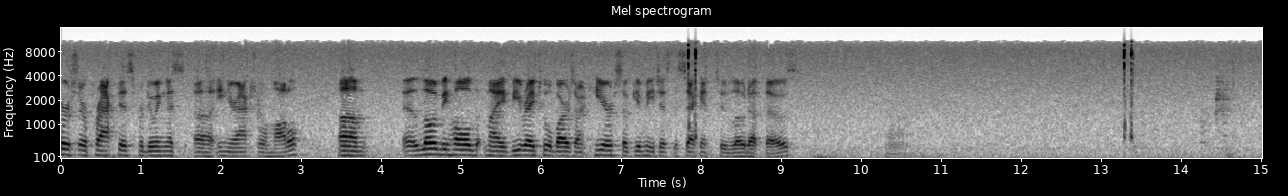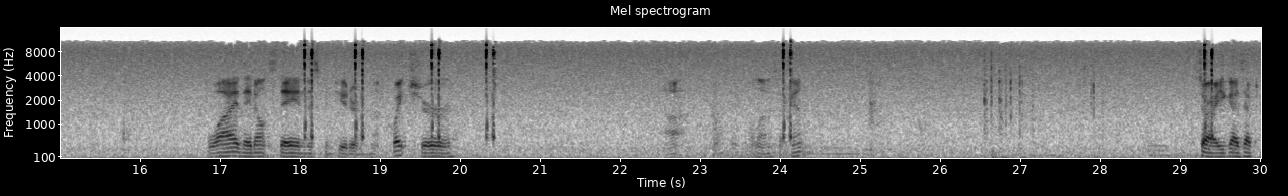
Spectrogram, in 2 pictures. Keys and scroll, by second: 26.2 s, 26.8 u, 27.1 m, 28.0 Escape.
